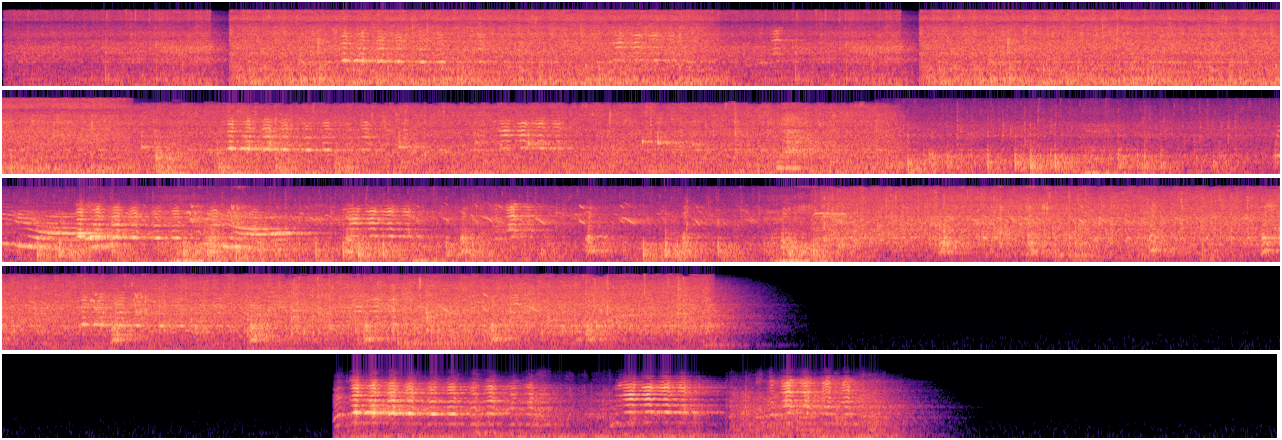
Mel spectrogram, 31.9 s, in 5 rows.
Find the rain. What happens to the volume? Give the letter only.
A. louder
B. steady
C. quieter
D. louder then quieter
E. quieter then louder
B.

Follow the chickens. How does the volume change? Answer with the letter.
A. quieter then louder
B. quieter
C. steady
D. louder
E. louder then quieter
C.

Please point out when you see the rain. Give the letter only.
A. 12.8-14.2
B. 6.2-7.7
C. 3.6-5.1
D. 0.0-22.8
D.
